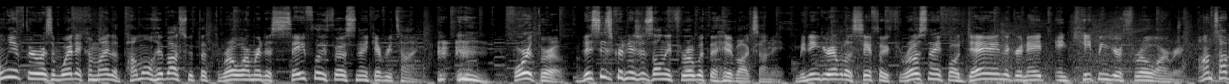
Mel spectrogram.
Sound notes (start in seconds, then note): 4.3 clears throat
